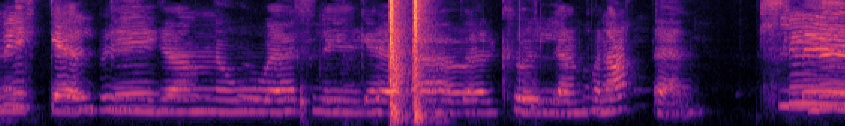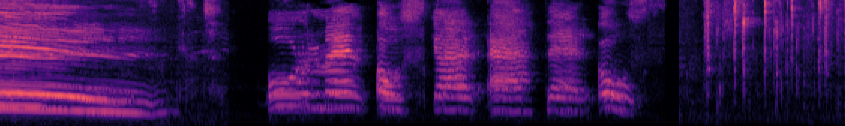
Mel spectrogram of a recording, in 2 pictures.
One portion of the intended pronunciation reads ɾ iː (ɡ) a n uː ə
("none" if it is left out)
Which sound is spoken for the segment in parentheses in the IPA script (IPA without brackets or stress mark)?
ɡ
